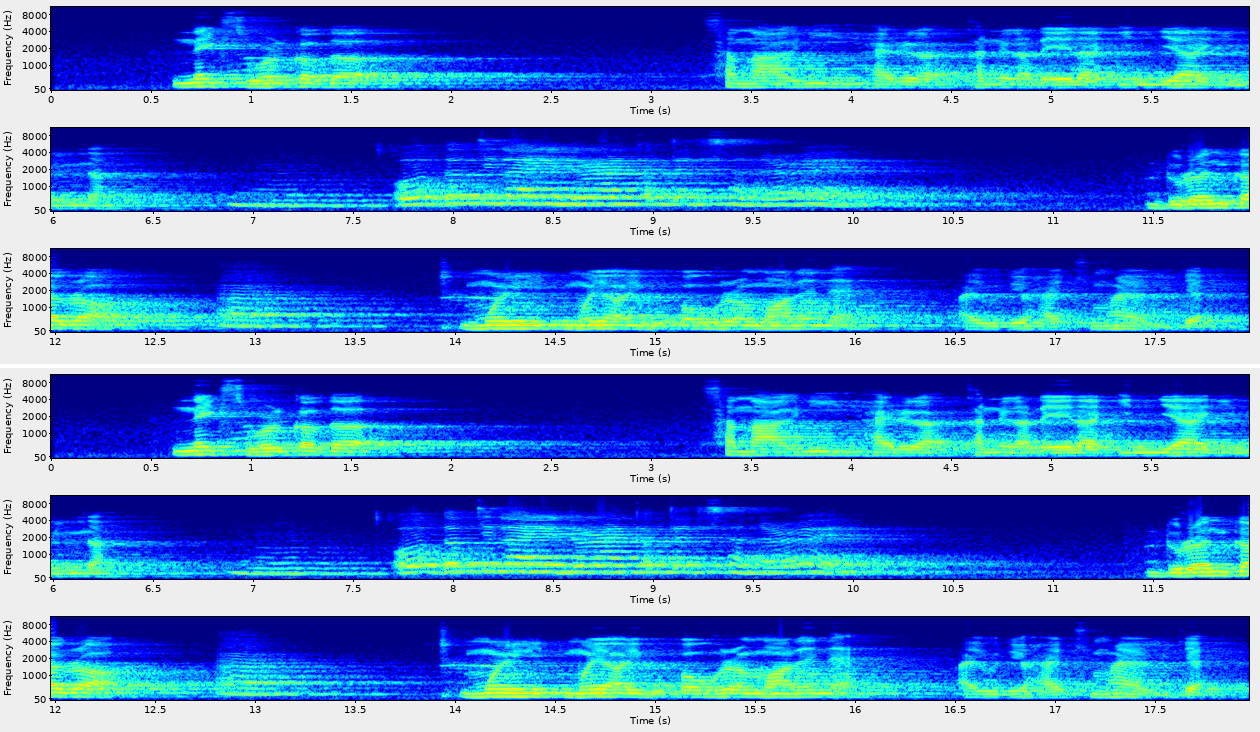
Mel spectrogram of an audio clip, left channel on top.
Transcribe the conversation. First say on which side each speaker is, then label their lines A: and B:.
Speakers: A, on the right; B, on the right.
A: ꯅꯦꯛꯦꯛꯁ ꯋꯥꯔꯜꯗ ꯀꯞꯗ ꯁꯅꯥꯒꯅꯤ ꯍꯥꯏꯔꯒ ꯈꯟꯅꯒ ꯂꯩꯗ ꯏꯟꯗꯤꯌꯥꯒꯤ ꯃꯤꯡꯗ
B: ꯎꯝ ꯋꯥꯔꯜ ꯀꯞꯗꯤ ꯂꯥꯏꯔꯤꯦ ꯗꯗꯨ ꯔꯥꯎꯟ ꯀꯞꯇꯗꯤ ꯁꯥꯟꯅꯔꯣꯏ
A: ꯗꯨꯨꯔꯟ ꯀꯕ꯭ꯔꯣ
B: ꯑꯥ
A: ꯃꯣꯏ ꯃꯣꯏ ꯑꯩꯕꯨ ꯀꯧꯈ꯭ꯔ ꯃꯥꯜꯂꯦꯅꯦ ꯑꯩꯕꯨꯗꯤ ꯁꯨꯝ ꯍꯥꯏ ꯍꯥꯏꯕꯤꯒꯦ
